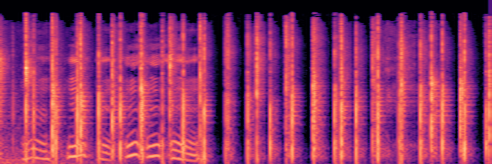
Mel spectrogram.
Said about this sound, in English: Oh, jeez. I'm trying to wrap it up, but listen, you guys just keep on clapping.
